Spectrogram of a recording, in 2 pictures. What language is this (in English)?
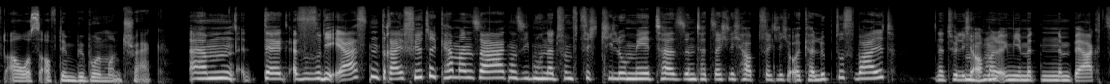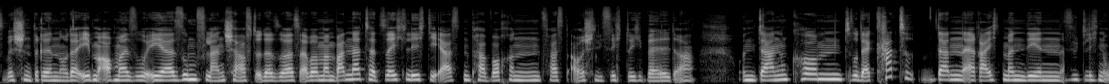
German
